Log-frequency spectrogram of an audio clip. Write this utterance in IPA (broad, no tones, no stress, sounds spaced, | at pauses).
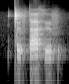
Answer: ǀ ø f t a x ʏ f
